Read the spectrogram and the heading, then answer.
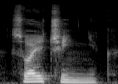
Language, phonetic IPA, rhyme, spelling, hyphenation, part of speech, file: Belarusian, [suajˈt͡ʂɨnʲːik], -ɨnʲːik, суайчыннік, су‧ай‧чын‧нік, noun, Be-суайчыннік.ogg
- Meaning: compatriot, fellow countryman (a person who has a common homeland with someone)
